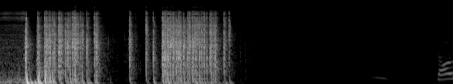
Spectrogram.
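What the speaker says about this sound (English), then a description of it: "So far, the loudest noisemaker that we've had is cracker bombs" Cracker bomb fireworks go off in a rapid string of loud, sharp bangs close by, followed by a second dense cluster of pops before silence, with a brief voice at the very end.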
